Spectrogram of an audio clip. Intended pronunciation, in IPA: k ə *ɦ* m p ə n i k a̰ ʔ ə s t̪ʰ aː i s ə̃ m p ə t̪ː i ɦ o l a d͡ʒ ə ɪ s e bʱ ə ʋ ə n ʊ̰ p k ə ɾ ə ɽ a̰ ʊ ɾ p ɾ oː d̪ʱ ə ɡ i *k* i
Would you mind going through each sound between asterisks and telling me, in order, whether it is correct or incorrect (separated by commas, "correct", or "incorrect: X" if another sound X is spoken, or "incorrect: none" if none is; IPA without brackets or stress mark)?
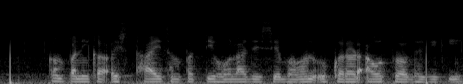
incorrect: none, correct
